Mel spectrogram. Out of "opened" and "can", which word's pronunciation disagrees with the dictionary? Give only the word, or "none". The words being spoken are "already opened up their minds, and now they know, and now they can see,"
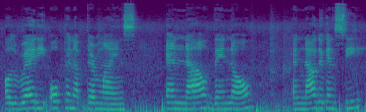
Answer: opened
